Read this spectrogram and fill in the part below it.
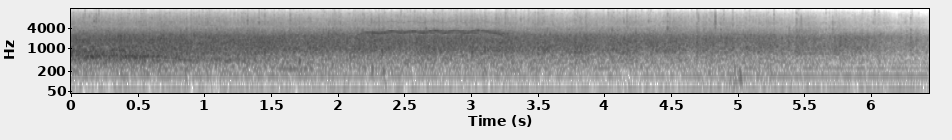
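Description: A forum audience in a large hall claps and cheers steadily, a loud sustained wash of applause that gradually fades toward the end, with no speech over it.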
